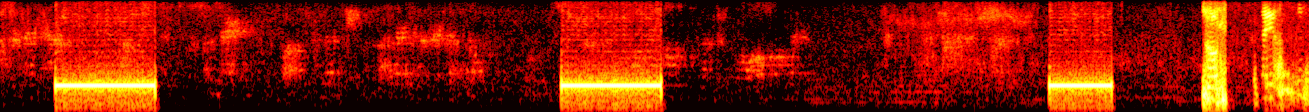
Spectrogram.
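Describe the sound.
Ringback tone of an outgoing telephone call: three steady, one-second tones of fixed pitch, spaced about five seconds apart, with near silence between them, followed by a voice starting to speak.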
